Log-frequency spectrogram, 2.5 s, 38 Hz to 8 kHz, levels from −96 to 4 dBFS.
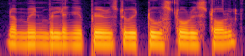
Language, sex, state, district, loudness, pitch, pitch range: English, male, Assam, Kamrup Metropolitan, -15 LUFS, 120 Hz, 115-120 Hz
